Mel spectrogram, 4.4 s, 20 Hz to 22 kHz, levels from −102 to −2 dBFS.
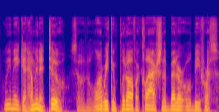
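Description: Compressed frames are skipped at 0.63 s, 2.01 s and 4.13 s. At each point the speech jumps forward, dropping roughly 0.4 s at the first and about 0.15 s at the other two, which fits whole frames of about 26 ms going missing or being rejected by the decoder. Overlapping frames soften each join into a short smeared blip, not a click. A spectrogram shows an abrupt shift in the speech pattern with a faint vertical smudge, and the waveform shows a discontinuous envelope.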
